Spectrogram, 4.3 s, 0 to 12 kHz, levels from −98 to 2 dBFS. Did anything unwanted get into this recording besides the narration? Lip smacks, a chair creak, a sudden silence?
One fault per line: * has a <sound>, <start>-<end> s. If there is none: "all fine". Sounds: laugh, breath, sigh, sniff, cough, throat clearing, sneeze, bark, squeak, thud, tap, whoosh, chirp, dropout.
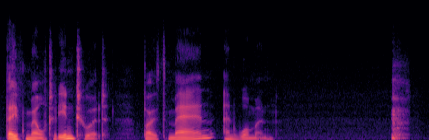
* has a cough, 3.9-4.1 s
